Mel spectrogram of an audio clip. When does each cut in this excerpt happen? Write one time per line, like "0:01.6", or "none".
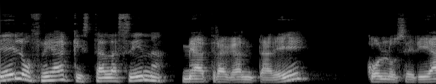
0:01.7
